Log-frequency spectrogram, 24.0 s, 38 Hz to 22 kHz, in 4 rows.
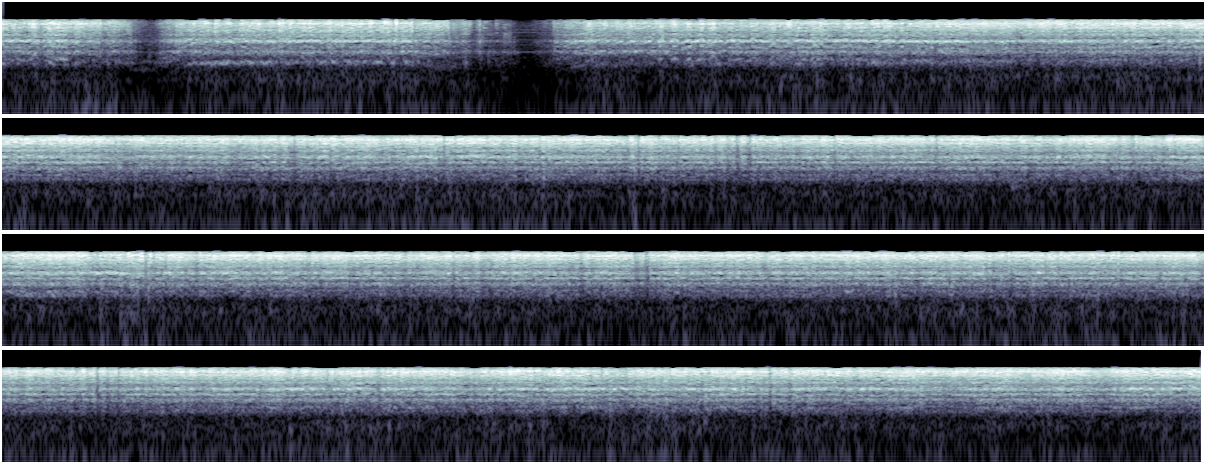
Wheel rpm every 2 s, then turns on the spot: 150, 120, 200, 230, 230, 230, 230, 230, 240, 230, 220, 230.
none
